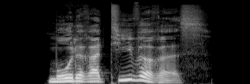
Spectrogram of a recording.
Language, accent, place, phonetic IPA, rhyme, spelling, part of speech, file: German, Germany, Berlin, [modeʁaˈtiːvəʁəs], -iːvəʁəs, moderativeres, adjective, De-moderativeres.ogg
- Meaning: strong/mixed nominative/accusative neuter singular comparative degree of moderativ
